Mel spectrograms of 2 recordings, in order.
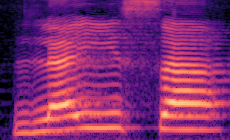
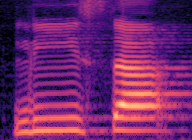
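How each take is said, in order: First: The first vowel glides from 'a' to 'i'. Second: The first vowel is a long 'ee' sound. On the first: The speaker calls it right. "हमें पढ़ना है लईसा" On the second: The speaker calls it wrong. "बहुत सारे लोग ऐसा भी पढ़ते"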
